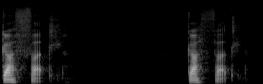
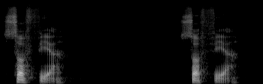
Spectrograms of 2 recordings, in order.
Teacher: Certain Icelandic consonants can be doubled, and that means that we hold the consonant sound for longer.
